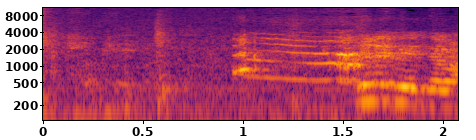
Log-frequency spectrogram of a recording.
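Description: A cat meowing: starting about a second in, one drawn-out call that falls in pitch, with a shorter call after it.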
